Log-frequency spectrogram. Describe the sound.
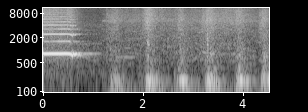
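A steam locomotive whistle sounds one steady, bright, high tone for about a second. It is followed by a regular series of heavy, rhythmic exhaust chuffs with hissing steam.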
